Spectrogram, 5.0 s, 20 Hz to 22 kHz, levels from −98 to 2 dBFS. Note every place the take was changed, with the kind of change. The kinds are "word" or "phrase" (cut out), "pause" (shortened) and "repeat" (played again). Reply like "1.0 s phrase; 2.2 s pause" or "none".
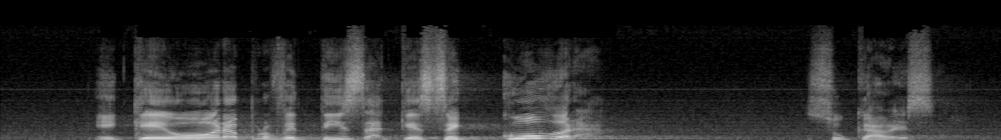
none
